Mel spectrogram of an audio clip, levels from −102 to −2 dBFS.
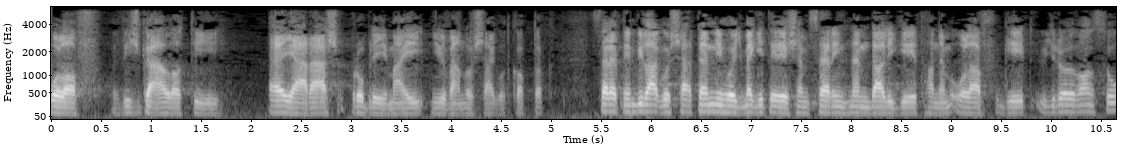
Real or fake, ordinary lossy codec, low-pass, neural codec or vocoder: real; none; 5.4 kHz; none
